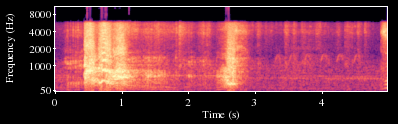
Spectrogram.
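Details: Dog angry that his keg is frozen to the ground, giving a sharp double-burst bark followed by a single shorter bark, then a man speaking to him over a quiet background.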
